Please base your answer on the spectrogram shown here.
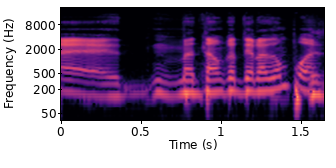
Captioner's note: speaking Spanish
